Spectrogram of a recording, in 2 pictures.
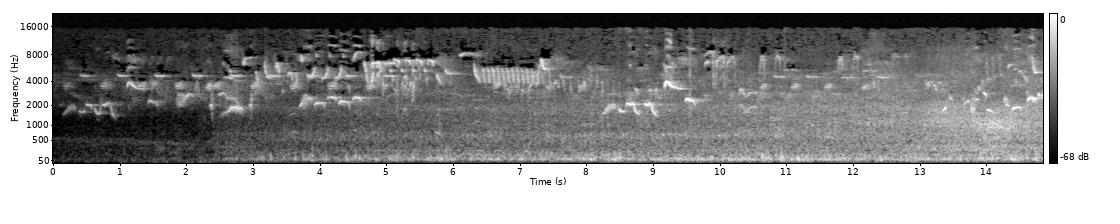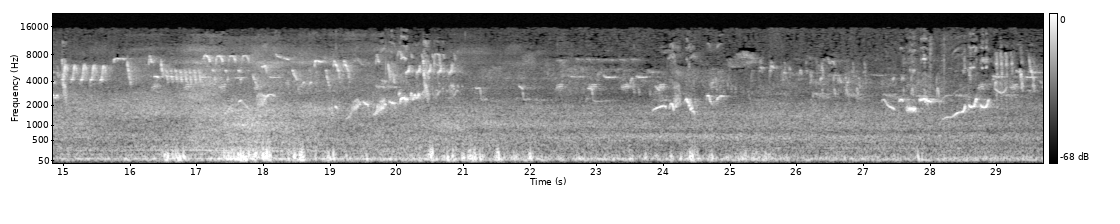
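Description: Songbirds chirping and singing over the low rumble of distant trains, which swells to its loudest a little past the middle.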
